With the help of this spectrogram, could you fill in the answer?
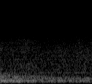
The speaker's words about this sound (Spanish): Ahí está lloviendo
